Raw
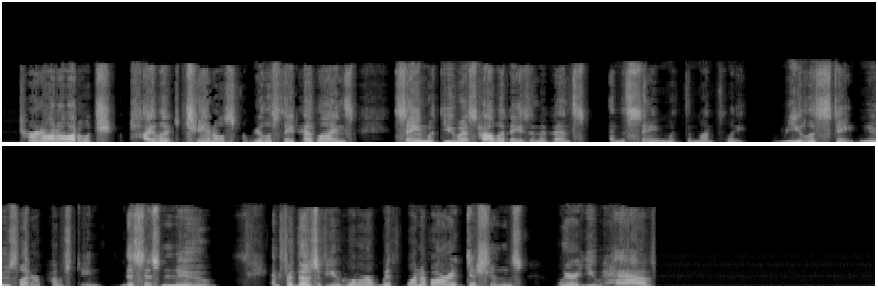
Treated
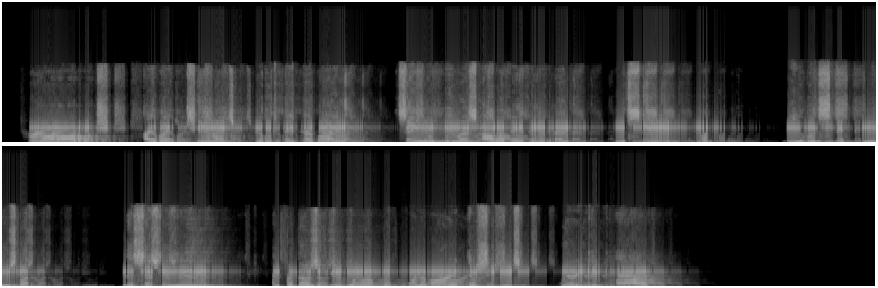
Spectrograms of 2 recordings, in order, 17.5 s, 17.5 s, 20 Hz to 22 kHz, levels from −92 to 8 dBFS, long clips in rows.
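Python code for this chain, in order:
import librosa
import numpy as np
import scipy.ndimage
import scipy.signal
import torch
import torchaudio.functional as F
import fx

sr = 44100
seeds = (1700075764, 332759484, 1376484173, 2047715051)

y = fx.rattle_buzz(x, sr, strikes_db=-40.0, level_db=-14.0)
y = fx.low_shelf(y, sr, hz=170.0, db=7.0)
y = fx.hum_notches(y, sr, base_hz=60, count=5)
y = fx.level_steps(y, sr, step_db=16)
y = fx.echo_feedback(y, sr, ms=176, feedback_pct=42, wet_db=-7.5)
y = fx.band_widen(y, sr, depth_pct=100)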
